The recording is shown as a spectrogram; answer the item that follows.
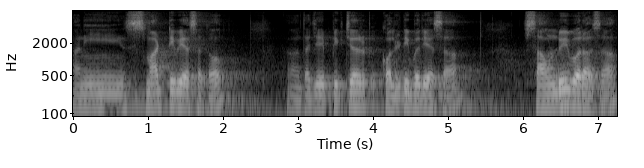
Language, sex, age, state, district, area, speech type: Goan Konkani, male, 60+, Goa, Bardez, rural, spontaneous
